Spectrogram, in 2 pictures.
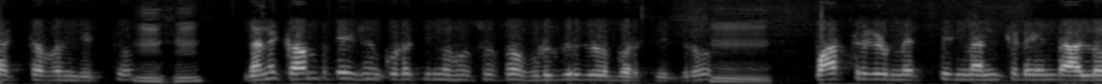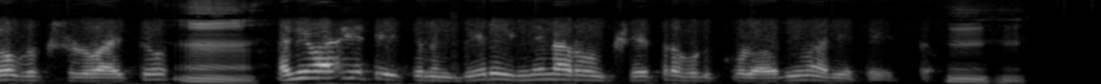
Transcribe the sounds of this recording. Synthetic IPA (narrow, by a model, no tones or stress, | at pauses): ak̚t̪ɐbɐnd̪it̪ːu | nɐnɐɡkaːmpiʈeːʂɐnkɔɽok̪ːind̪uɦɔsoːsaːɦuɽuɡuɾiɡɐɭubɐɾt̪id̪ɾupaːt̪ɾiɡɐɭumet̪ːiɡnɐnːkɐɽejind̪ɐːlːɦoːɡokːeʃuɽuʋaːjit̪uɐniʋaːɾijɐt̪eːjit̪ːunɐŋɡbe̞ːɾe̞inːeːnaːɾuʋond̪̚kʂeːt̪ɾɐɦuɽɡkːoɭoːɐniʋaːɾijɐt̪ḛːjḭt̪ːu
